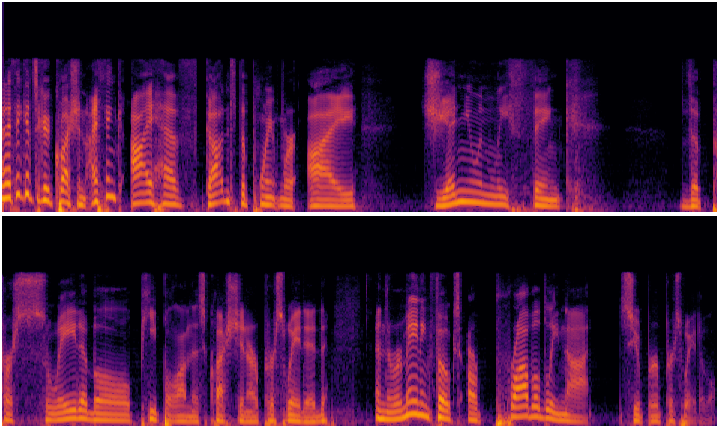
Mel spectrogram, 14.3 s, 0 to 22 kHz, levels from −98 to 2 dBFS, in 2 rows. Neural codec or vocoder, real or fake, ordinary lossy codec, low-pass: none; real; MP3, 64 kbps; 7.2 kHz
